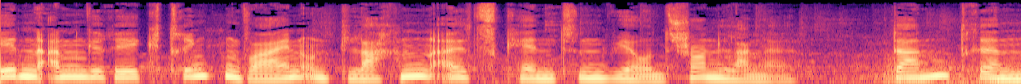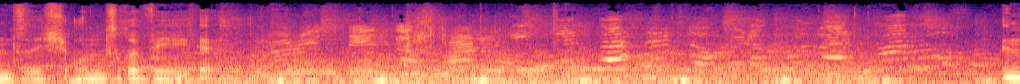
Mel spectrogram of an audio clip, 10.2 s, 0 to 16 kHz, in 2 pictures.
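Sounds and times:
speech: 0:00.0 - 0:06.6
busy crowd murmur in harbour lanes at night: 0:03.7 - 0:10.2
regular low thump: 0:04.4 - 0:10.2
children playing between restaurant tables in harbour lanes at night: 0:06.0 - 0:10.2.

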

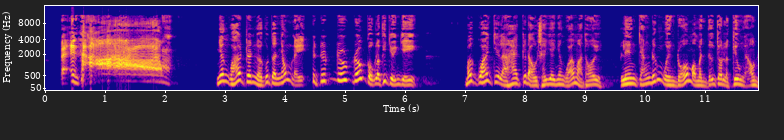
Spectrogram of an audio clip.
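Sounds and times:
man letting out a furious, unwilling roar: 0:00.3 - 0:02.2
speech: 0:00.4 - 0:01.1, 0:02.8 - 0:06.3, 0:07.0 - 0:11.8.

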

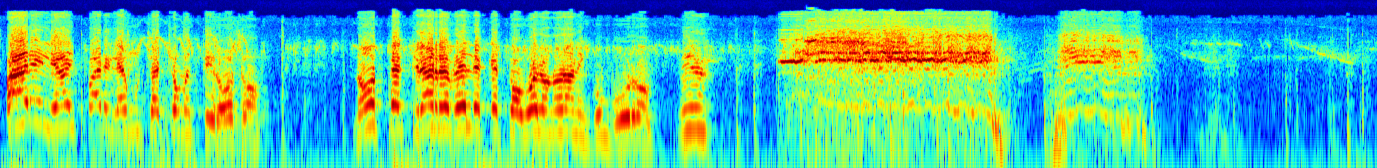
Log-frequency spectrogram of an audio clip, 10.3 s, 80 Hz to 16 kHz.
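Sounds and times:
horse hooves clip-clopping: 0:00.0 - 0:10.3
speech: 0:00.5 - 0:05.4
horse neighing: 0:05.8 - 0:08.7.

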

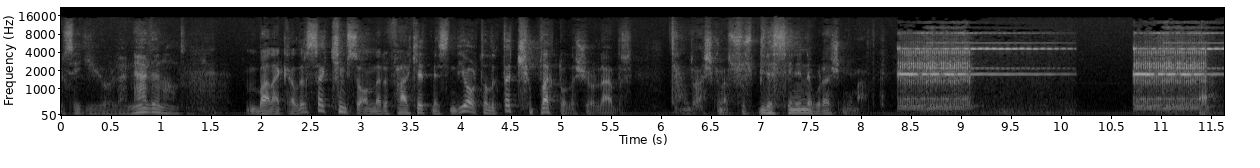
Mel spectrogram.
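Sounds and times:
speech: 0:00.0 - 0:08.5
telephone bell ringing: 0:08.4 - 0:11.6.

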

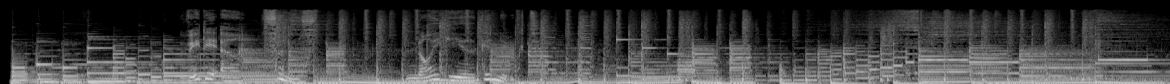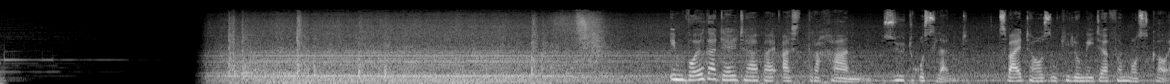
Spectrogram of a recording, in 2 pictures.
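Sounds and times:
melodic music passage: 0:00.1 - 0:12.1
speech: 0:01.9 - 0:03.5, 0:04.1 - 0:05.4, 0:18.4 - 0:23.3
police speedboat engines roaring through narrow channels of the Volga delta: 0:13.8 - 0:23.3.

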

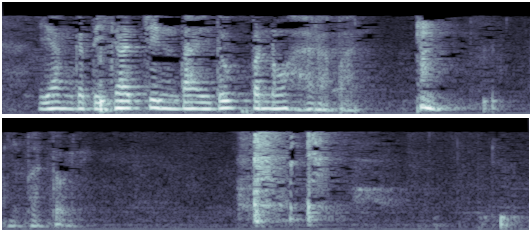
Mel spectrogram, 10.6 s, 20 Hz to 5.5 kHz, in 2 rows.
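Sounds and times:
speech: 0:00.4 - 0:04.3
person coughing in a coughing contest: 0:04.2 - 0:04.6, 0:07.6 - 0:08.8.

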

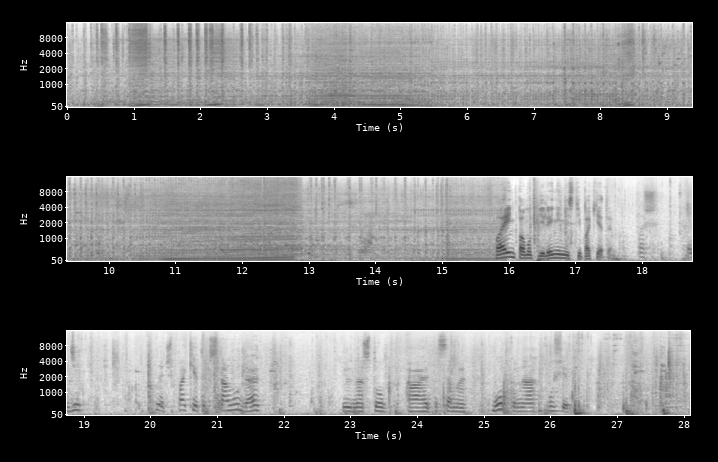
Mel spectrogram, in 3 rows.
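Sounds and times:
motorcycle riding off down a road: 0:00.0 - 0:16.0
speech: 0:15.8 - 0:19.2, 0:20.1 - 0:22.0, 0:22.9 - 0:26.6.

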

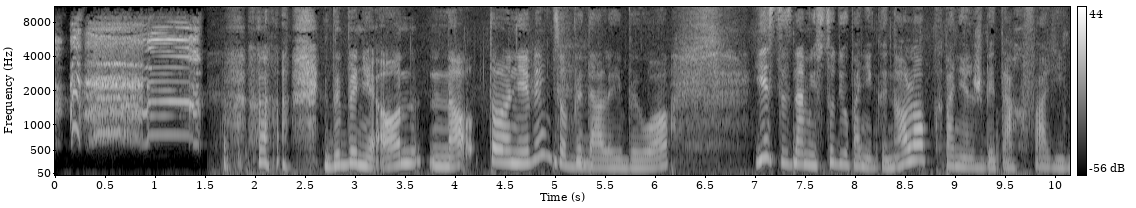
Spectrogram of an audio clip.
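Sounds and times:
rooster crowing: 0:00.0 - 0:01.6
speech: 0:02.0 - 0:06.4, 0:07.0 - 0:10.1.

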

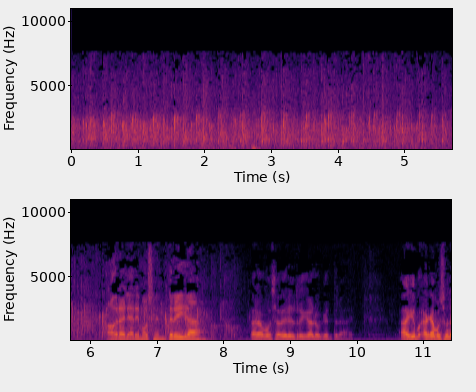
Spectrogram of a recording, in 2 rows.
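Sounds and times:
audience applauding at a live radio stage show: 0:00.0 - 0:08.6
speech: 0:06.3 - 0:07.8, 0:08.4 - 0:10.0, 0:10.6 - 0:11.4.

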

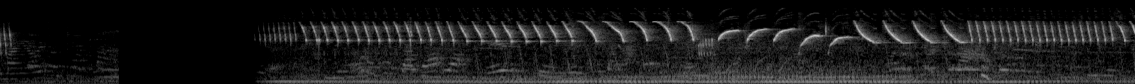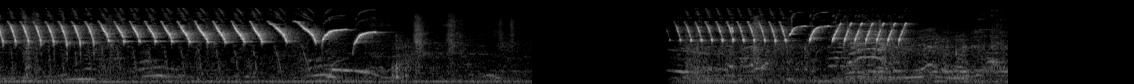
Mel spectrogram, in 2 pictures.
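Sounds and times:
canary master song with rapid high trills and whistled notes: 0:00.0 - 0:00.4, 0:02.6 - 0:15.3, 0:18.0 - 0:20.7.

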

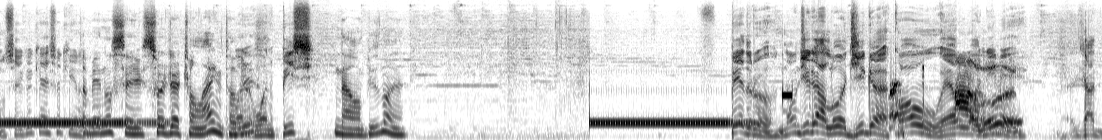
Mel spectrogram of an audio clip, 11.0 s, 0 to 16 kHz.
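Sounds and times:
telephone dial tone while placing a call: 0:00.0 - 0:01.6, 0:05.9 - 0:07.4
speech: 0:00.1 - 0:04.2, 0:07.4 - 0:11.0.

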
